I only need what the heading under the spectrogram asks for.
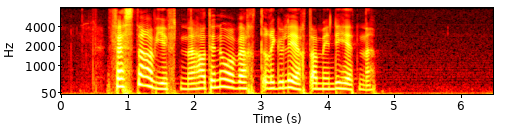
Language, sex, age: Norwegian, female, 50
